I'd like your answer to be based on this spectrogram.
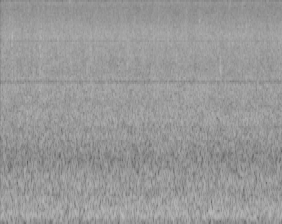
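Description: Heavy rain pours down in a dense, loud, steady hiss that fills the whole stretch without pause, close and enveloping, with no voices over it.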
